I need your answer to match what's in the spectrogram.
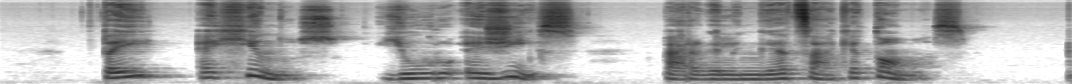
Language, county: Lithuanian, Klaipėda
